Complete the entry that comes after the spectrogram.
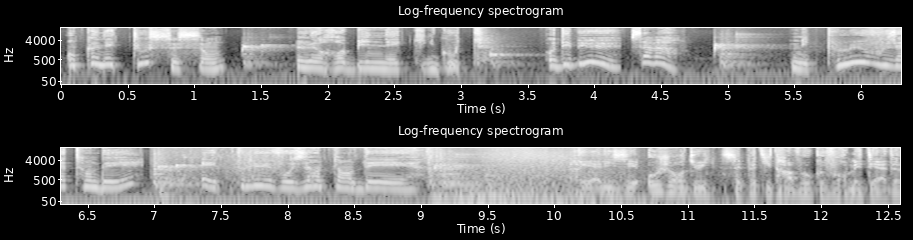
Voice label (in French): Radio Goutte, FR; So-Simply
